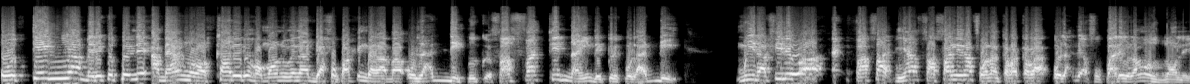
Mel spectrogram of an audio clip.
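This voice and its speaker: A man speaks in a high pitch with very wide pitch swings and a passionate tone. His loudness stays very even throughout. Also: moderate pace, dry, close sound with no echo. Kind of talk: heated debate. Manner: loud, passionate.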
